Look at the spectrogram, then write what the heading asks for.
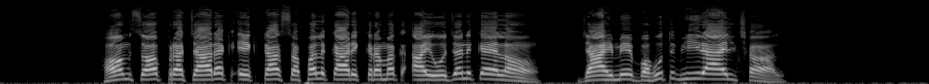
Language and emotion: Maithili, happy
